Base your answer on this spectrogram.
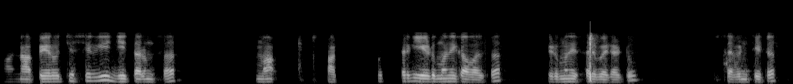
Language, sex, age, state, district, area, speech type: Telugu, male, 18-30, Telangana, Bhadradri Kothagudem, urban, conversation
